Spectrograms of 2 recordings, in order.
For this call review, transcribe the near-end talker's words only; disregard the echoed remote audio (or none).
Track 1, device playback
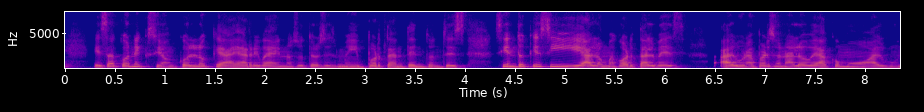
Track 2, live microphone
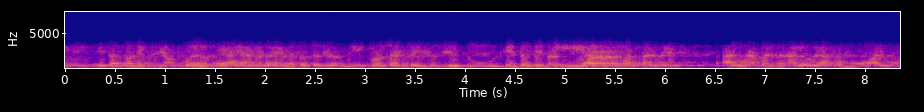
o con trastornos de ansiedad. No sé que si tú opinas igual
